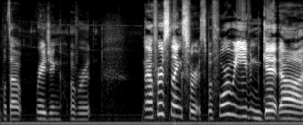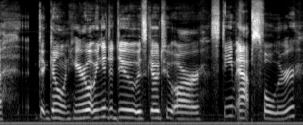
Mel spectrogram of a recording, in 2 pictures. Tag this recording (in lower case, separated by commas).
speech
